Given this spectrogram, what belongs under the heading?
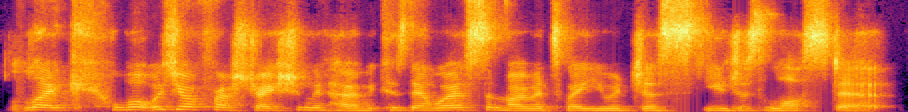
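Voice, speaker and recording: A woman's voice: medium pitch, a little fast, dry recording. A woman hosting a podcast, reading an upbeat intro and then interviewing her guest. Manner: upbeat, gushing. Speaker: podcast host.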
